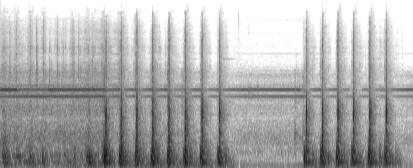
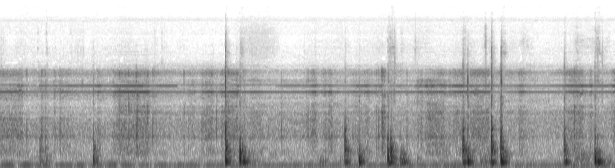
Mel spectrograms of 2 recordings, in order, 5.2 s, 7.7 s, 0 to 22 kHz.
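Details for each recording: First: CB radio on 27.615 after repairing intermittent receive by removing and bypassing faulty components in the signal path; steady high tone holds unbroken through sharp taps, reception now solid. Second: CB radio receiving a steady tone on 27.615: the tone cuts in and out with crackly bumps as the set is moved. Intermittent receive from a break in the signal path, such as a cracked solder joint, loose component or missing ground.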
